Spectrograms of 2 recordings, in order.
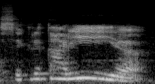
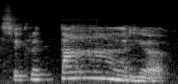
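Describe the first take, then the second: First: The stress falls on the syllable ri. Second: The stress falls on the syllable ta. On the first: "o uri aí ficou mais forte" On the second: "qual foi aquela que deu aquele impulso mais forte? Foi o tá"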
